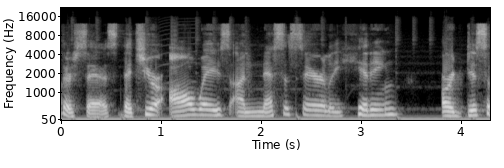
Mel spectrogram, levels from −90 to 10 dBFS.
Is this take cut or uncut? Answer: uncut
